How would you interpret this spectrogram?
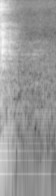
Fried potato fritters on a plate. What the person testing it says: कसला कुरकुरीत आवाज येतोय प्लेटमध्ये टाकल्या टाकल्या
